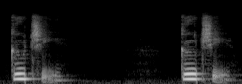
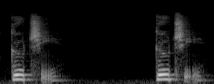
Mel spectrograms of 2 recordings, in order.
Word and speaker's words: Gucci: here practice with me Gucci Gucci we're making the CH sound even though it's a double C this is an Italian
